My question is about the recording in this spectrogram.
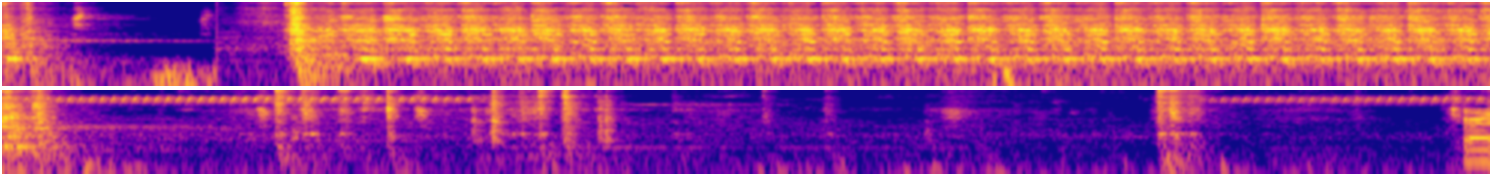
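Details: Subaru Sambar kei truck after winter sitting, about a gallon and a half of fuel added: starter churns evenly about four seconds, never catches, then stops. Crank no start from fuel starvation; fuel pump suspected.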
